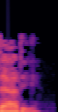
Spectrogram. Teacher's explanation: 我们要记得主要的重音是在 dad 的这个音节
